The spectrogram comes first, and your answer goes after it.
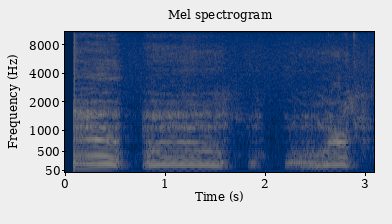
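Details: Ginger Peach, a dog, growling during play with Magnum in a deep drawn-out voice likened to an elephant seal; three long harmonic-rich growls of about half a second to a second each, separated by short pauses.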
